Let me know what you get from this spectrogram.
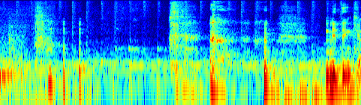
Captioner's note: loughs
